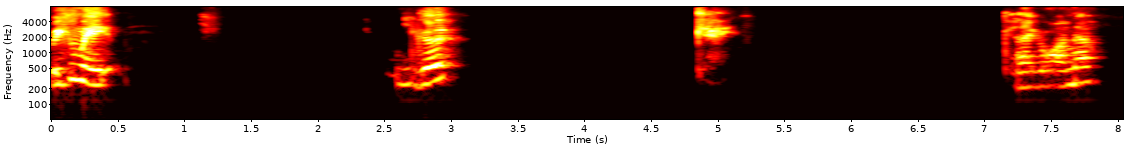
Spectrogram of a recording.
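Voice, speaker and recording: A woman hosting an online story time, speaking in a playful, expressive way as if chatting casually with viewers. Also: a little high, extremely slow, pauses often, slightly rough. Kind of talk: casual livestream chat with short read-aloud passages.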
